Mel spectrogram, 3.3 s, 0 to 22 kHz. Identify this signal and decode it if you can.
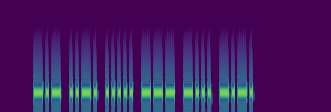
Morse code, heard as a keyed tone, about 38 wpm, 700 Hz. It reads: KF5OBC
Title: USA Call Signs - 6 Characters - Repeated 2x - 40wpm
